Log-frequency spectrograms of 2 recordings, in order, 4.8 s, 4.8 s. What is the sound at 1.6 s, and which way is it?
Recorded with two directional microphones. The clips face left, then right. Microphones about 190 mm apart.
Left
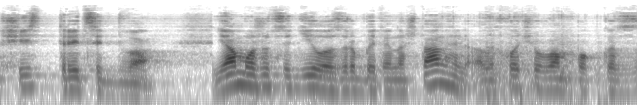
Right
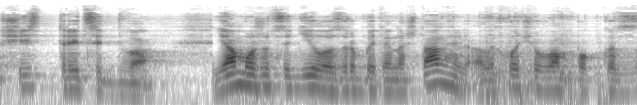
A man's voice, centre (ahead or behind).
